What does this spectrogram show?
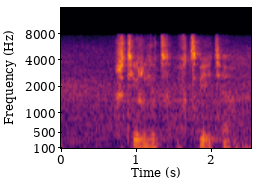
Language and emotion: Russian, neutral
